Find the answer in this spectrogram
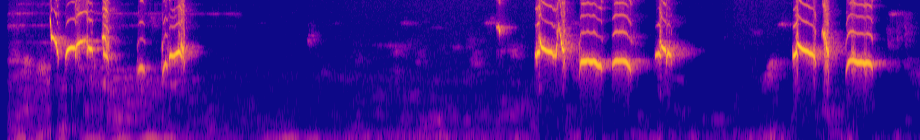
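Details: Orange-headed thrush singing energetically: three bursts of rich, fast whistled phrases with quick rising and falling slurs and buzzy notes, separated by pauses of a few seconds; otherwise quiet.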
